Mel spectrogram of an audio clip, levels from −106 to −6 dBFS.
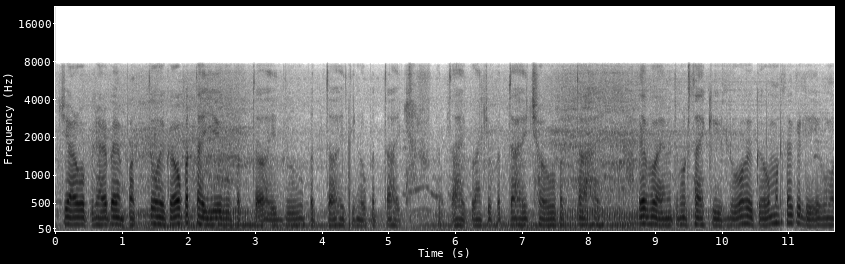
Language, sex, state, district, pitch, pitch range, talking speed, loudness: Bajjika, male, Bihar, Vaishali, 115 Hz, 110-120 Hz, 170 wpm, -19 LUFS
